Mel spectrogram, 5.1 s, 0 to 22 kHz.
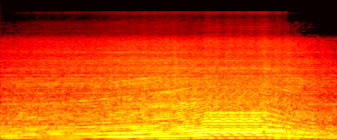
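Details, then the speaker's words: Bajaj Pulsar 150 BS6 with an idle-off and low-pickup complaint, before diagnosis: revs climb slowly on throttle, sag and drop back instead of picking up; engine bogs and tends to die after about 2000 rpm. "பார்த்தீங்கன்னா அவ்வளோதான். இது மாதிரி வண்டி வந்து அமுங்குது."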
